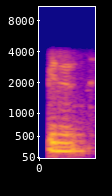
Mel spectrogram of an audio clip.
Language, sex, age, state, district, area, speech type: Malayalam, male, 30-45, Kerala, Malappuram, rural, conversation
